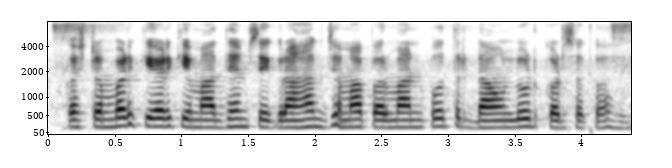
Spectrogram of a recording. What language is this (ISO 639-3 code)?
mag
